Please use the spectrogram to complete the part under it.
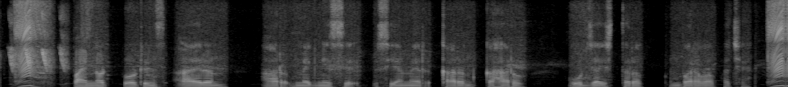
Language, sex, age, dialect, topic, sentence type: Magahi, male, 31-35, Northeastern/Surjapuri, agriculture, statement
